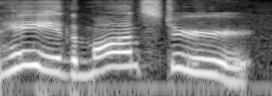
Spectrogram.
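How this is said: It is spoken in a Scottish accent. The speaker calls it right. "Good Scottish accent"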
